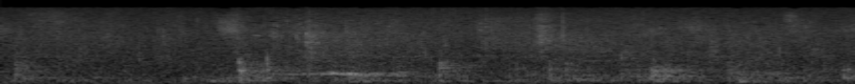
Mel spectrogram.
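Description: Faint scattered audience voices in a hall, with a short drawn-out cooing 'ooh' about one and a half seconds in.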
